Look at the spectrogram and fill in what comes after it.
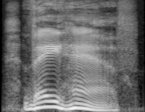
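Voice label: "they have", English, male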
